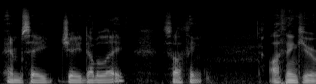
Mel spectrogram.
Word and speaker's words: McGee: his first release, 2018, I think it was, is called Pronounced McGee, spelt MCGEE.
